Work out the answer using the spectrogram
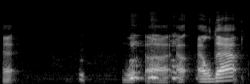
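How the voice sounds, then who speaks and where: A man's voice: mid-range voice, very animated, slow, a crowd in the background. A man with a New England accent hosting a casual livestreamed tech tutorial, reading quiz questions aloud and greeting viewers by name. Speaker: host of a cybersecurity lab walkthrough.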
